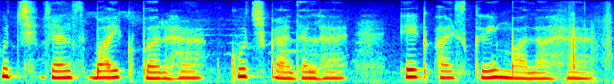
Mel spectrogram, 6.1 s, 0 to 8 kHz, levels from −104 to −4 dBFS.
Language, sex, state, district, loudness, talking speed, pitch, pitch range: Hindi, female, Uttar Pradesh, Saharanpur, -18 LUFS, 115 wpm, 230 Hz, 215-245 Hz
